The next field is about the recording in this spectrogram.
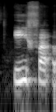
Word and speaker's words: Aoife: It's Aoife O'Brien, and it's spelled A-O-I-F-E, O'Brien, O'Brien.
